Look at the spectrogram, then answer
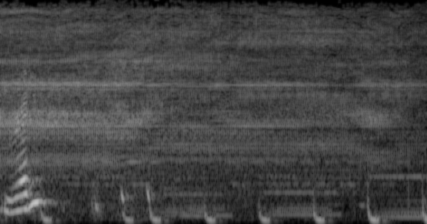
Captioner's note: laughs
